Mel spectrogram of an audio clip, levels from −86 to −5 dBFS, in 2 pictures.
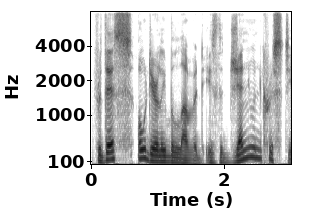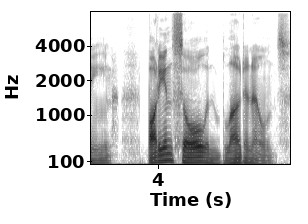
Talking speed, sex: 160 wpm, male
